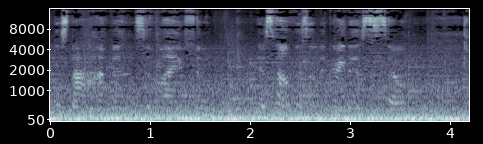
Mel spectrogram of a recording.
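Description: Steady low rumble of road and engine noise inside a car's cabin at highway speed, with a woman talking over it.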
